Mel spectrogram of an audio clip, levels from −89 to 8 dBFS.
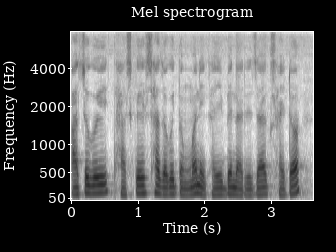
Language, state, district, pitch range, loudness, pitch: Kokborok, Tripura, West Tripura, 115-135 Hz, -16 LUFS, 120 Hz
